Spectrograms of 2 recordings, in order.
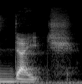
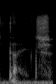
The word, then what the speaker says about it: Deitsch: It's Deitch. Deitch. Okay. Just like one syllable, Deitch.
